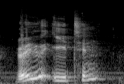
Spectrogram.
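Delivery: question-like rising tune on eating. Showing question intonation in an English lesson, rising intonation on eating. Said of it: "Интонация вверх".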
